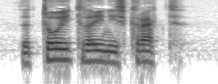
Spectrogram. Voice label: toy train is cracked, South African English

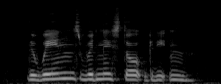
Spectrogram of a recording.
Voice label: Scots, accents of english

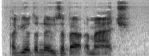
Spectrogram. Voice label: Cockney Have you heard the news; accents of english

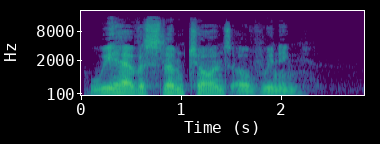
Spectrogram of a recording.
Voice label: South African English

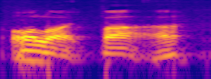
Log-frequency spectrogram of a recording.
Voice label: "I like butter", Cockney; accents of english

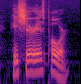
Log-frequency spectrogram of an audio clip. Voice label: Southern American English, He sure is poor.; He is definitely poor.

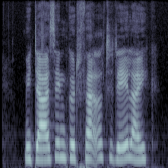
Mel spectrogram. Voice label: Geordie, accents of english

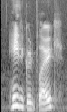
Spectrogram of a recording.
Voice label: Australian English, He's a good bloke.; He's a nice man.

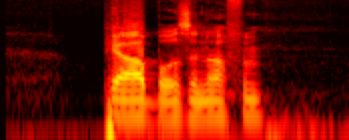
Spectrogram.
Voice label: scouse

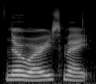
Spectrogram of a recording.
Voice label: Australian English, No worries, mate.; No problem, my friend.

